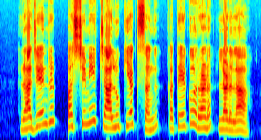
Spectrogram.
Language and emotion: Maithili, neutral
